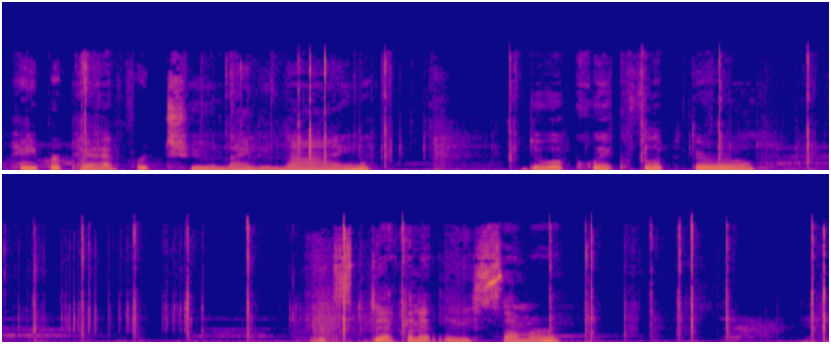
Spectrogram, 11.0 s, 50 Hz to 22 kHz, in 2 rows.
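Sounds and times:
paper pad pages flipping: 0.4 - 11.0.

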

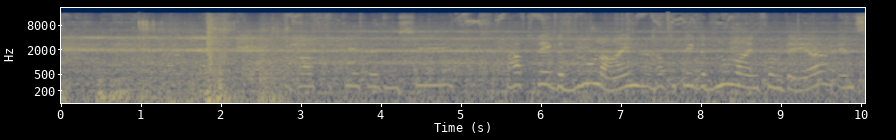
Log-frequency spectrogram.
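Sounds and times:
faint high whine: 0.0 - 10.0
metro carriage rumble: 0.0 - 10.0.

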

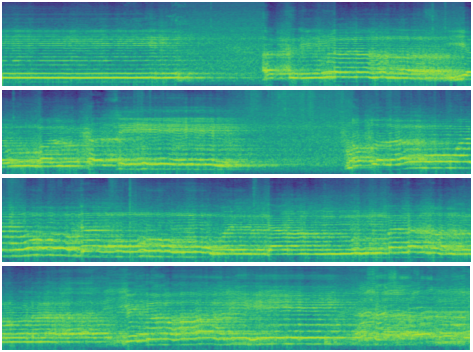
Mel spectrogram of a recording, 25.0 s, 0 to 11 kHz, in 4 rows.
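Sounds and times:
man chanting into a microphone: 0.0 - 9.9, 10.8 - 25.0.

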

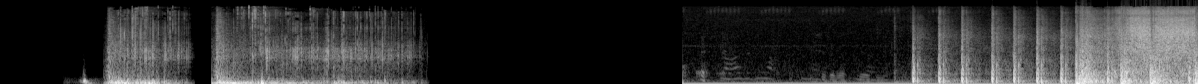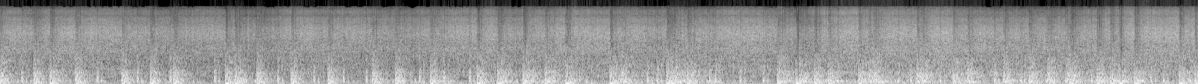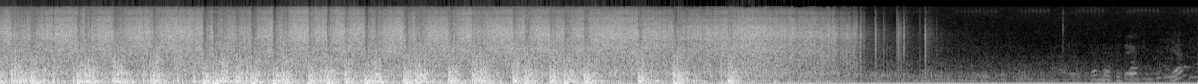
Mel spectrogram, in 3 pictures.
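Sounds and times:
firework barrage firing: 1.0 - 4.2, 9.0 - 33.5
firework hiss: 9.1 - 33.4.

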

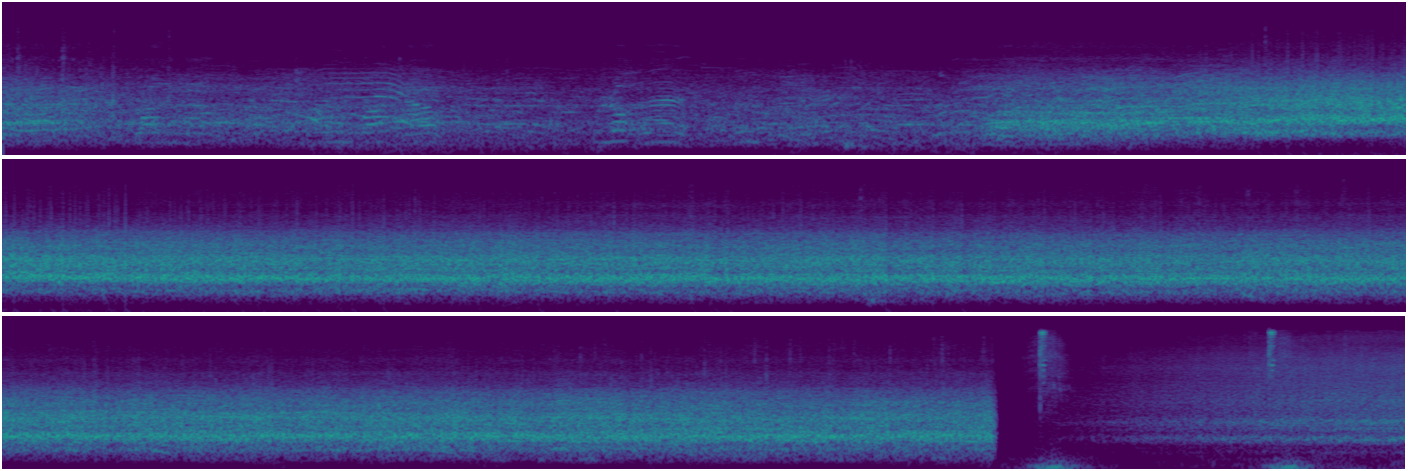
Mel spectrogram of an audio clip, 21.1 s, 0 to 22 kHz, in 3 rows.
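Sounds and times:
crowd clapping: 0.0 - 1.1, 5.9 - 19.0
crowd cheering: 0.0 - 2.7, 3.9 - 19.0, 19.6 - 21.0.

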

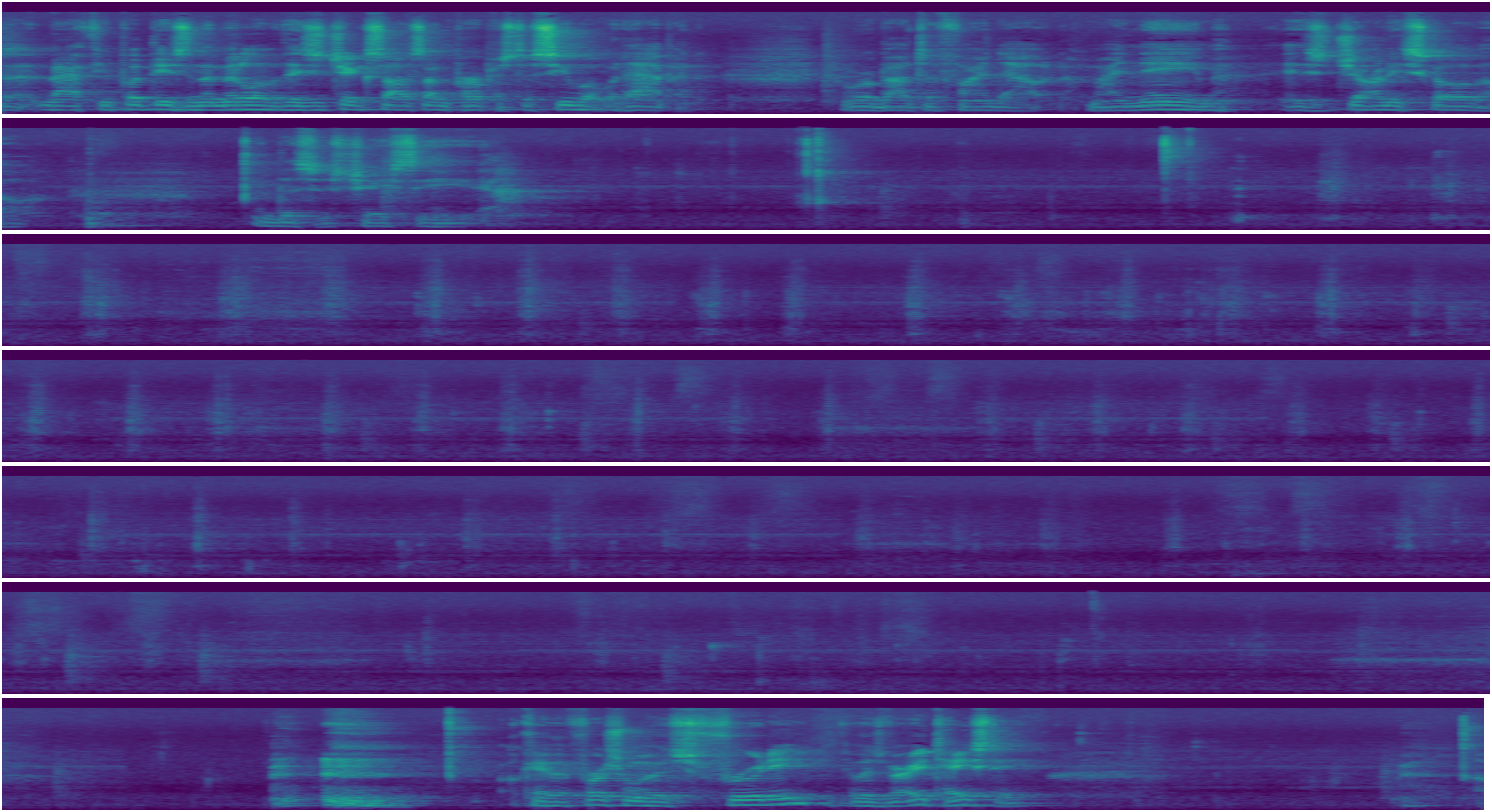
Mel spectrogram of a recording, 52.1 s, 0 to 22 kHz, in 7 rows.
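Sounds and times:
person chewing crunchy pepper: 10.6 - 12.0, 12.6 - 44.6.

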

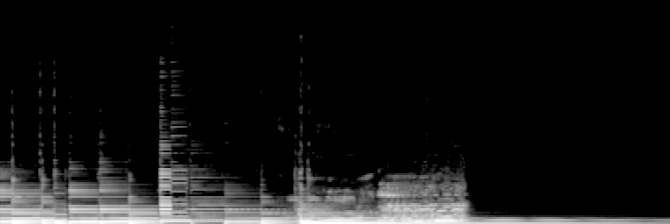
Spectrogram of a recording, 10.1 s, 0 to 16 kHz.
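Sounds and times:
strummed acoustic guitar chord: 0.2 - 9.1
cow mooing: 4.2 - 7.2.

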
